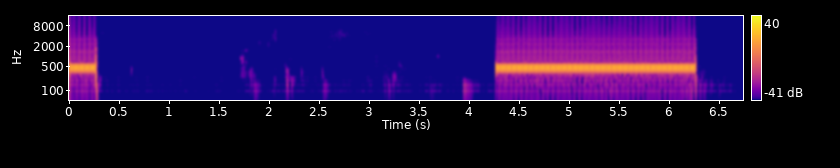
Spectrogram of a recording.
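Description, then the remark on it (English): A steady electronic ringback tone of an outgoing phone call: a short burst, a silent pause, then a longer two-second ring, clear with no talking. “If he doesn't pick up, let's leave a message.”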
